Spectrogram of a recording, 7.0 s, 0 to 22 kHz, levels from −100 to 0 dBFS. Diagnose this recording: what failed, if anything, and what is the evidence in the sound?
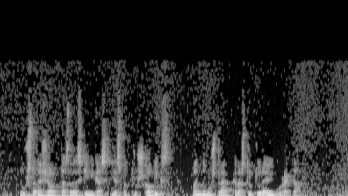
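The background is pulled down from start to finish and flecked with small twinkling specks where the noise used to be. That points to overdone noise removal in the call processing stage. A noise reducer set far too hard is switching individual frequency bands down or off whenever they sit close to its noise estimate, and the quieter components of the voice are being cut along with the noise.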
